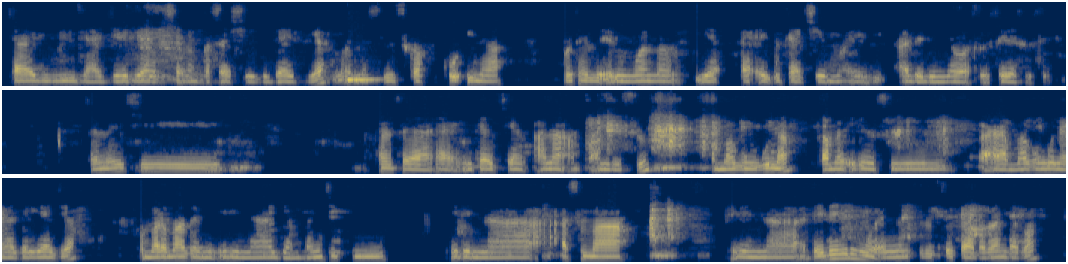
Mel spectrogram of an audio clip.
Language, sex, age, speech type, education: Hausa, male, 15-29, spontaneous, tertiary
